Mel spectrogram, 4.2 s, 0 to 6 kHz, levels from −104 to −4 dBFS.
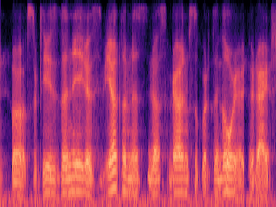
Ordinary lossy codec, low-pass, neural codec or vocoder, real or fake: Opus, 16 kbps; 5.4 kHz; autoencoder, 22.05 kHz, a latent of 192 numbers a frame, VITS, trained on many speakers; fake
